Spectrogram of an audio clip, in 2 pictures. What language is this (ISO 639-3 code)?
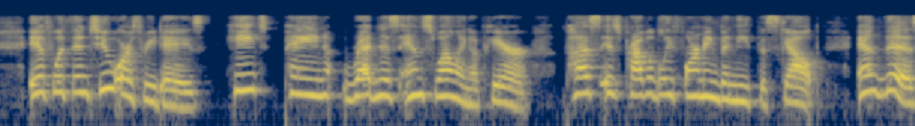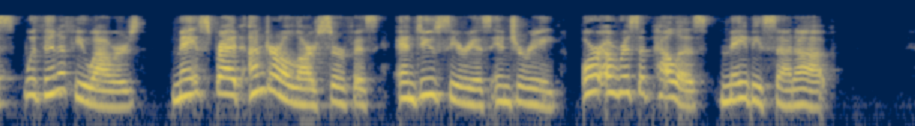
eng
